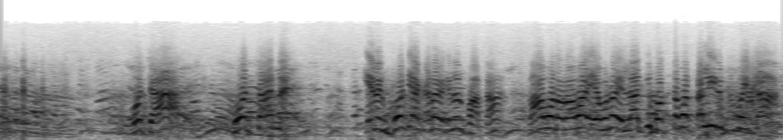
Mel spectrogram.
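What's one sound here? A man speaks loudly with animation, close by.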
